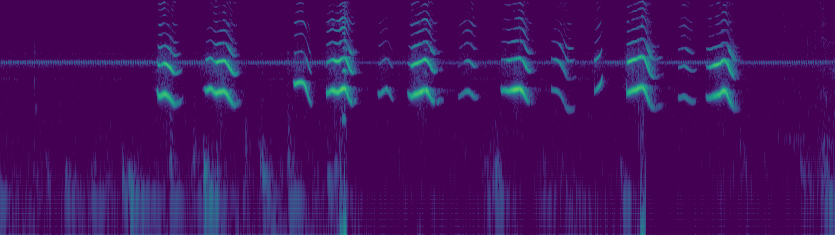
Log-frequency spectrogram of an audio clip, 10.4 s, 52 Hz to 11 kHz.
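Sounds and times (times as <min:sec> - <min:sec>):
imitated elk calf call with high squealing mews: 0:02.0 - 0:03.0, 0:03.7 - 0:09.3.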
